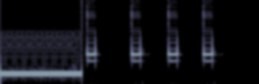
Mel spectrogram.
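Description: A telephone dial tone holds briefly, then cuts off into four short, evenly spaced keypad beeps as someone dials their own number; each beep is clean and isolated, separated by silence.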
